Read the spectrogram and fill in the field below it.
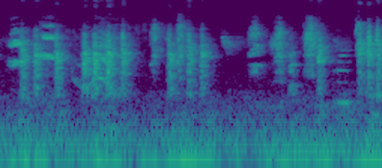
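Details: Chestnut-tailed starlings at early morning, sociable group calling in dense grating chatter, broken by a few short whistled squeaks near the end, over steady low background noise.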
